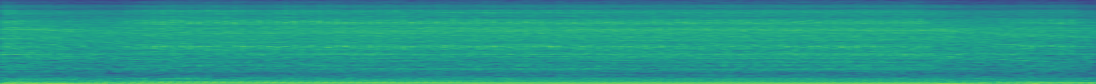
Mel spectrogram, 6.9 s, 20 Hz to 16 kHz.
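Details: 1974 Dodge W200 318 V8, water being fed into carburetor to seal things up, no working gauges: deep, slightly uneven idle with loping low thump; rough idle, cause not pinned down.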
